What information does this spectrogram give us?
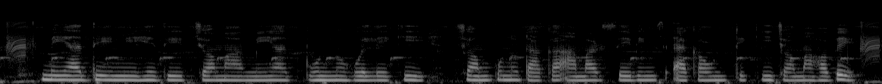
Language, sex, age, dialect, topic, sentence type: Bengali, female, 18-24, Northern/Varendri, banking, question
